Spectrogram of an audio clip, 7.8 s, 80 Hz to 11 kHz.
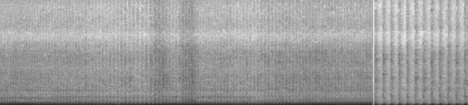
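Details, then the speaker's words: Honda Shadow V-twin motorcycle, 20k miles on same oil, after Seafoam treatment: lumpy uneven idle, loping irregular beat around four per second, idling and charging but front cylinder not firing right; owner suspects sticking valves from no oil changes, backfired earlier. "Well, she's idling and charging, so I can't really complain too much, but it does sound like it is not hitting on that front cylinder right."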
